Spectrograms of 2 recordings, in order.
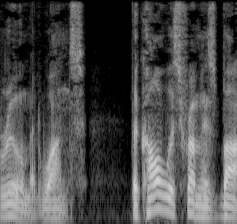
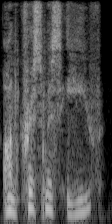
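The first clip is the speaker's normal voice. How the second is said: whispered back; 6 semitones higher, 5 dB quieter than usual. A narrator's reading. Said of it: "Nancy whispered back".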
